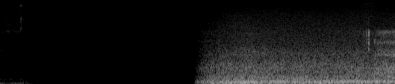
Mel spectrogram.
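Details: A moment of silence gives way to steady low rumbling noise, like wind or traffic, with no animal calls.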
